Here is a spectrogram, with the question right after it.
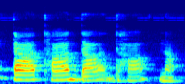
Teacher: ता वर्ग का है मूर्धा, तालु, दंत या ओष्ठ? तो इसका राइट आंसर हो जाएगा दंत।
